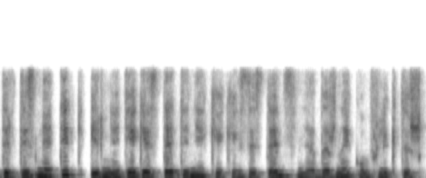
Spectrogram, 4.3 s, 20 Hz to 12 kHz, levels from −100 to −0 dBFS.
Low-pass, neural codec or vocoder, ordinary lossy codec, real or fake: 7.2 kHz; none; MP3, 96 kbps; real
